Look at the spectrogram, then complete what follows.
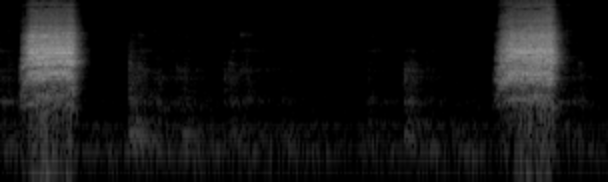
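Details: Solomons cockatoo kept as a pet, screeching for its owner out of affection. Two raucous, grating shrieks come roughly five seconds apart with near silence between them.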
